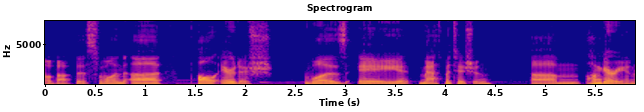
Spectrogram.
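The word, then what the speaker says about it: Erdős: Uh is it Erish? Yes, it's Erish. Yeah. You know Erdish.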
